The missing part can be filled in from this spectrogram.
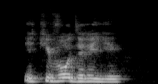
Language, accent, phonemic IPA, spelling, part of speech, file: French, Canada, /e.ki.vo.dʁi.je/, équivaudriez, verb, LL-Q150 (fra)-équivaudriez.wav
- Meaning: second-person plural conditional of équivaloir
